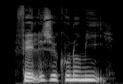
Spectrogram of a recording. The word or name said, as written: fællesøkonomi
